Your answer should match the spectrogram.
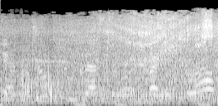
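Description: Road and traffic noise heard while riding along a street, with a low thud about twice a second and voices in the background.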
